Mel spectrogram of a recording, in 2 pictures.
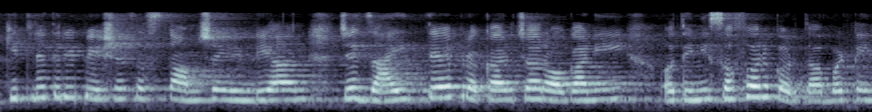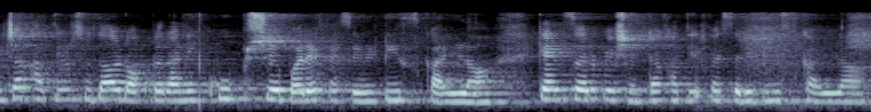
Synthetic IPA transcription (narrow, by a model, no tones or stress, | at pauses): kit̪lẽt̪əɾiːpeɕẽɳsəst̪aːmt͡ɕaiɳɖijan | d͡ʑed͡zait̪ːjepɾəkaɾt͡ɕjaɾɔɡani | t̪iniːsəfəɾkəɾt̪abəʈ̚t̪ɛ̃ɲt͡ɕjakʰat̪iːɾsud̪ʱːaɖɔk̚ʈəɾanːikʰuːbɕebəɾefɛsiliʈiːskaɭla | kɛ̃nsəɾpeɕəɳʈakʰat̪iːɾfɛsiliʈiːskaɭla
